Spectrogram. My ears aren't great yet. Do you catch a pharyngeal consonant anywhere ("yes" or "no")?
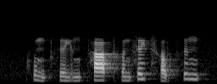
no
